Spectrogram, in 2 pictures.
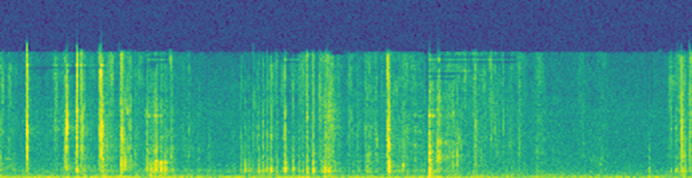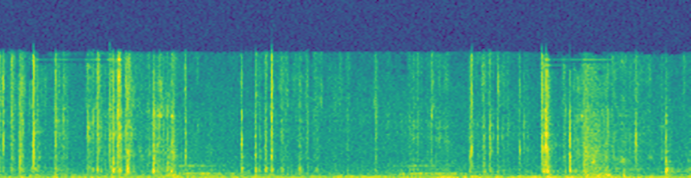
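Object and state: Bar of soap being shaved.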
